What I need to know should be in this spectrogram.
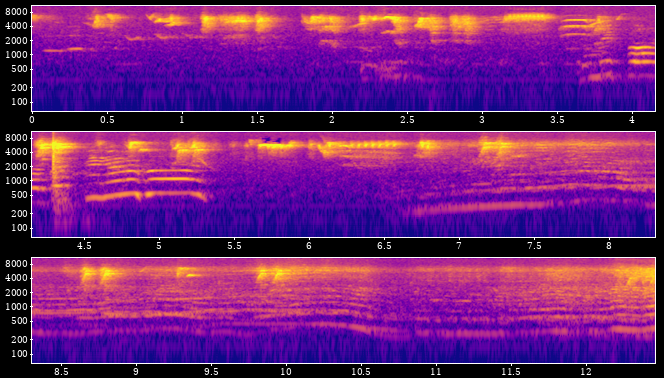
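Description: Birds call and warble outdoors.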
